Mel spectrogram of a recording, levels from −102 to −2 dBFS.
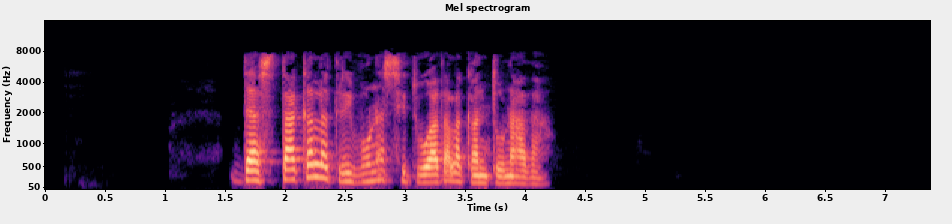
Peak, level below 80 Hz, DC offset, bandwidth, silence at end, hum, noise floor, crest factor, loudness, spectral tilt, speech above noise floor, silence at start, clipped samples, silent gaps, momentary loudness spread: -2 dBFS; -68 dBFS; under 0.1%; 8 kHz; 3.25 s; none; under -90 dBFS; 22 dB; -19 LUFS; -4 dB/octave; over 72 dB; 1.65 s; under 0.1%; none; 9 LU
